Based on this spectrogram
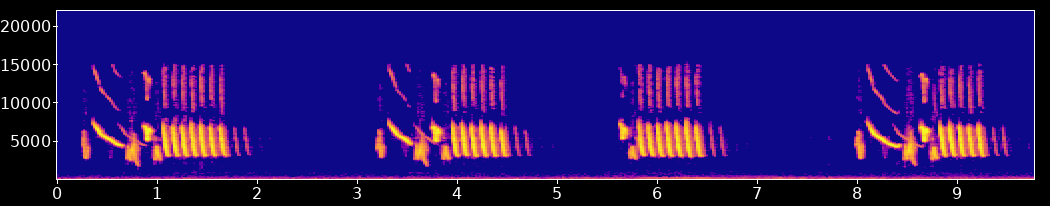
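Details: Yellow-fronted canary master recording of the long rolling 'ngeroll' song: four evenly spaced phrases, roughly every two and a half seconds, each a rising sweep followed by a fast, dense, high trill.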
